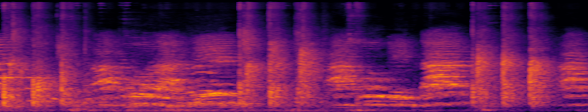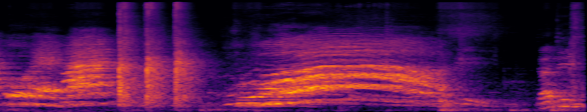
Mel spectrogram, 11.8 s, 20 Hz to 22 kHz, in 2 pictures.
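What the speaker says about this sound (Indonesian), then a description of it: "Kita tepuk kelas 5A lagi." A class of fifth-grade pupils claps a rhythmic patterned class clap in bursts of quick, sharp hand claps, with children's voices chanting between and over the clapping in a classroom.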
